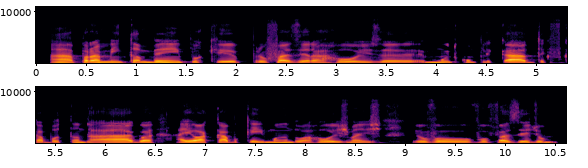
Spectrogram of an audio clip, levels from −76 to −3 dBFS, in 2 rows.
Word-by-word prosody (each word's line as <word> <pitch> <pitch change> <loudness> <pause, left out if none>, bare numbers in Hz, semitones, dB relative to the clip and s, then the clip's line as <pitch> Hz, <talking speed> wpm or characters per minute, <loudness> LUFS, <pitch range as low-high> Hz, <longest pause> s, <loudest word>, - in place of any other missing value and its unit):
Ah 145 +1 +3
para 145 -1 +5
mim 140 +3 -1
também 135 -2 +2
porque 130 -1 -3
para 125 - -12
eu - - -4
fazer 125 +2 +1
arroz 130 +2 -2
é 120 - -2
muito 255 +4 -3
complicado 145 - +3
ter 115 - -11
que - - -20
ficar 120 - -4
botando 115 0 -6
a - - -3
água, 130 +1 +3 0.2
aí 125 +3 +3
eu 135 - +8
acabo 130 +1 +1
queimando 120 -2 -3
o - - -1
arroz, 125 +4 -2
mas 140 - -5 0.3
eu 145 - -3
vou 160 +1 0
vou 145 0 -8
fazer 140 0 0
de 140 +1 -4
um 250 - -6
130 Hz, 175 wpm, -22 LUFS, 120-145 Hz, 0.3 s, eu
